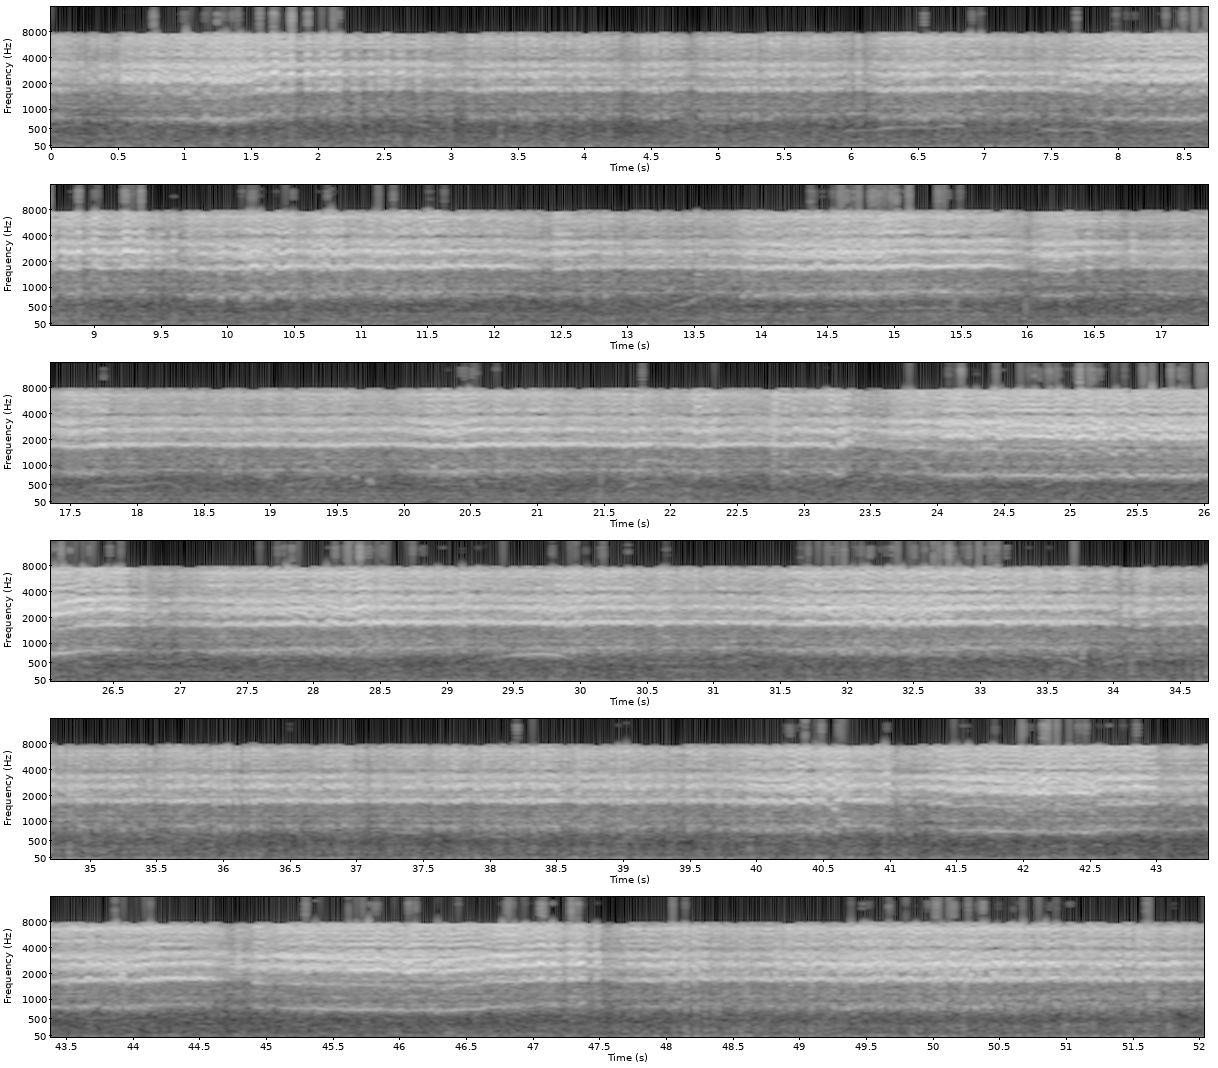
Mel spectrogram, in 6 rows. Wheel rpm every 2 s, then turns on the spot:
210, 230, 240, 230, 220, 220, 220, 220, 220, 230, 230, 230, 210, 210, 220, 230, 220, 230, 240, 230, 220, 210, 220, 220, 220, 220.
none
